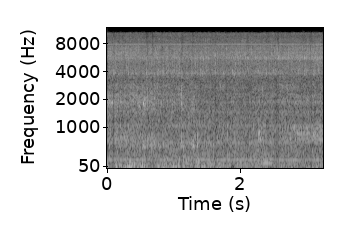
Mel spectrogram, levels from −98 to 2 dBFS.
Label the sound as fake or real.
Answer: real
